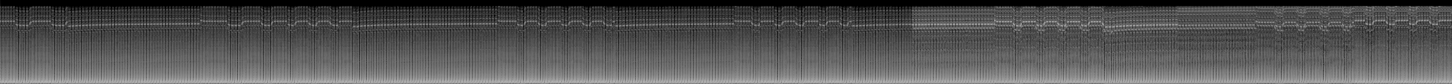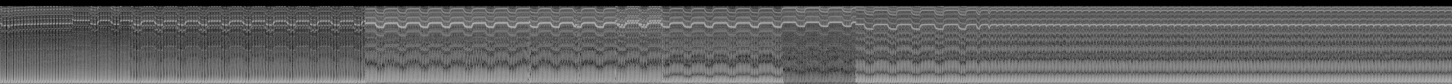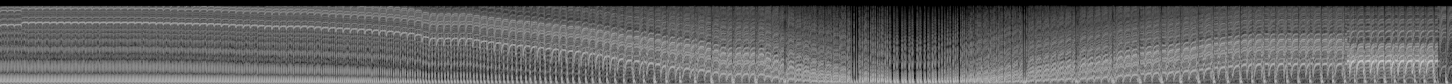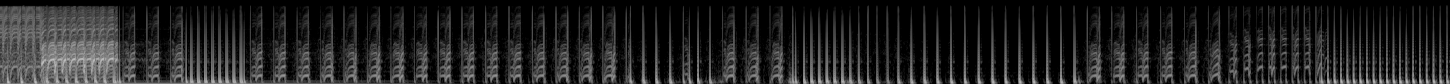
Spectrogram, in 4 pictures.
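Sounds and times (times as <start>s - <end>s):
toy phone buzzy electronic drone: 0.0s - 48.6s.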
